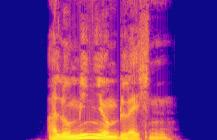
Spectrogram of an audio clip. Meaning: dative plural of Aluminiumblech
- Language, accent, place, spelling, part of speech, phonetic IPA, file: German, Germany, Berlin, Aluminiumblechen, noun, [aluˈmiːni̯ʊmˌblɛçn̩], De-Aluminiumblechen.ogg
